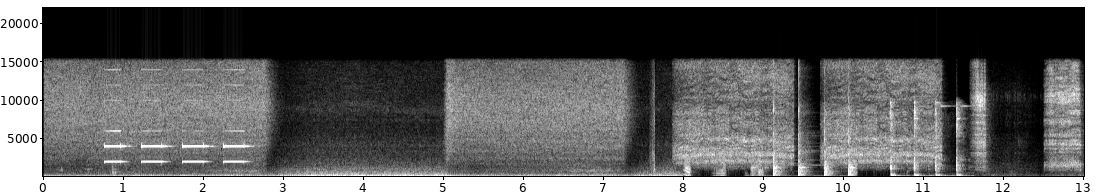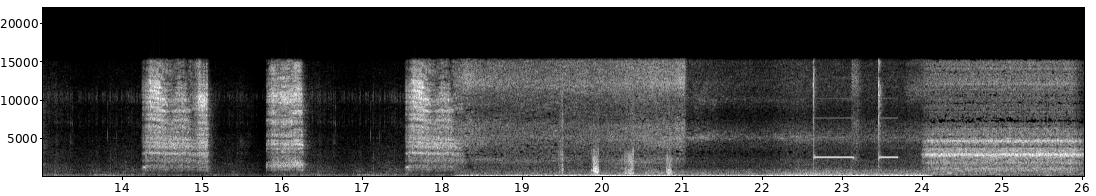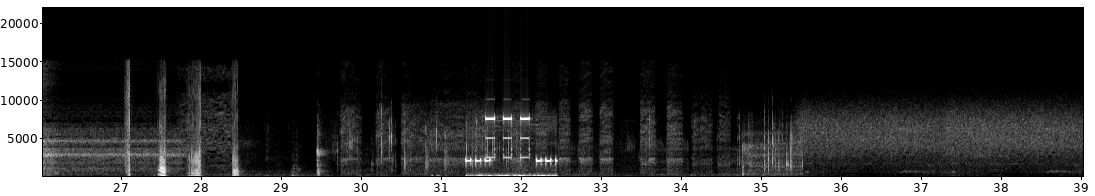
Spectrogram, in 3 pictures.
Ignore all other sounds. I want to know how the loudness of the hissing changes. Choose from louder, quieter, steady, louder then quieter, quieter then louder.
quieter.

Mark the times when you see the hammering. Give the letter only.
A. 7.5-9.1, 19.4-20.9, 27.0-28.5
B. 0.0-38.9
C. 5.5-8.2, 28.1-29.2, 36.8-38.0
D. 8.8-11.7
D.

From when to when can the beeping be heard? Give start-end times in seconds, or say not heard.
0.1-2.6, 22.6-23.7, 31.3-32.5.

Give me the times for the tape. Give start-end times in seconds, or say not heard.
7.5-9.1, 19.4-20.9, 27.0-28.5.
